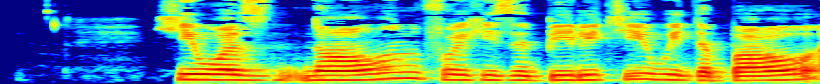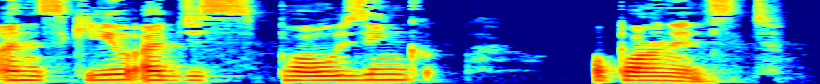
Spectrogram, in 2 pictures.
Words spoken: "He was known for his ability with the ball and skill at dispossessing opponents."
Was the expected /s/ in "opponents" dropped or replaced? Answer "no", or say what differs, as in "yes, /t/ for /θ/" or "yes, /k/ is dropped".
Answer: yes, /s/ is dropped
